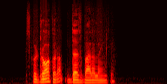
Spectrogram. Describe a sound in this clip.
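A man speaks briefly and clearly into a microphone.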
